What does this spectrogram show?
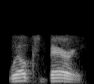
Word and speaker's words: Wilkes-Barre: for this hey cowboy it's pronounced wilkes-barre wilkes-barre ok I apothem oh he could sign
